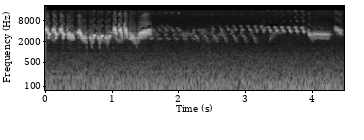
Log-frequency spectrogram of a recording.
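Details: At a finch-singing contest in Ardooie, a common chaffinch delivers a loud, fast trill closing with a sharp flourish, then fainter rattling trills from other competing finches follow in the background.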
